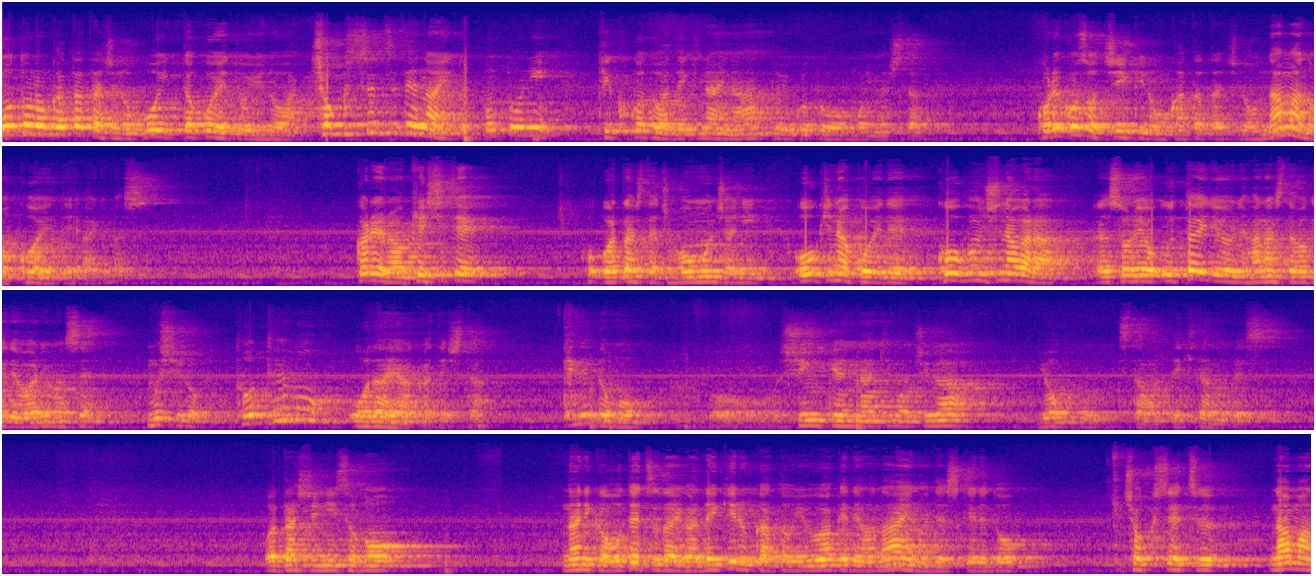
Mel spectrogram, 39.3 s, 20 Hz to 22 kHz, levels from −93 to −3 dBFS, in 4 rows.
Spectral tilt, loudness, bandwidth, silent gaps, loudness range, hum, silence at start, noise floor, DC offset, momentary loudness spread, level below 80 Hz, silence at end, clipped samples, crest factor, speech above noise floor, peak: -4.5 dB/octave; -20 LUFS; 12.5 kHz; none; 9 LU; none; 0 s; -45 dBFS; under 0.1%; 16 LU; -74 dBFS; 0 s; under 0.1%; 20 dB; 26 dB; 0 dBFS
